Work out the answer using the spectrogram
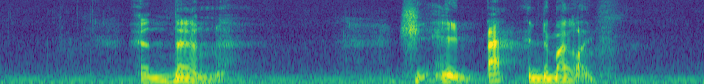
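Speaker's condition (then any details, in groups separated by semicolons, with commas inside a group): Severe speech impediment; about age 84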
